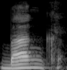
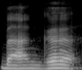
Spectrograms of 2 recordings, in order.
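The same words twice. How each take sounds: First: The word ends sharply on the final consonant. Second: The word ends with an added short vowel. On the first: This is how a native English speaker says it. "അവൻ ഇംഗ്ലീഷുകാരൻ ബാങ്ക് എന്നേ പറയുള്ളൂ" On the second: This is how a Malayalam speaker has to say it. "ബാങ്ക് എന്ന് പറയേണ്ടി വരും"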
